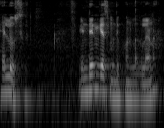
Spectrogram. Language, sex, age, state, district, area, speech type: Marathi, male, 18-30, Maharashtra, Sangli, urban, spontaneous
